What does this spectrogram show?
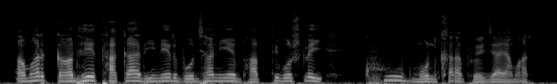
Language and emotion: Bengali, sad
